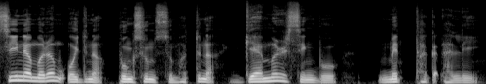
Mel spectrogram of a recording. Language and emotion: Manipuri, neutral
